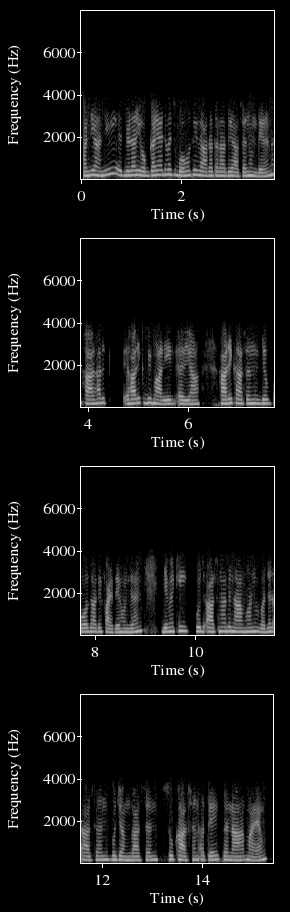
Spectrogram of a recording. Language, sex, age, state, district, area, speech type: Punjabi, male, 18-30, Punjab, Kapurthala, urban, conversation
